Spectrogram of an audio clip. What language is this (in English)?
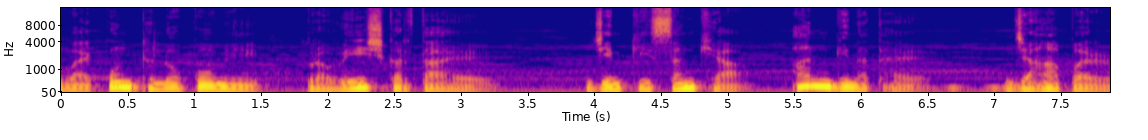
Hindi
